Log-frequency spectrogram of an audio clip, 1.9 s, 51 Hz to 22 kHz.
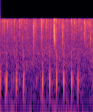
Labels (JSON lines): {"label": "biophony, pulse", "recorder": "SoundTrap 500"}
